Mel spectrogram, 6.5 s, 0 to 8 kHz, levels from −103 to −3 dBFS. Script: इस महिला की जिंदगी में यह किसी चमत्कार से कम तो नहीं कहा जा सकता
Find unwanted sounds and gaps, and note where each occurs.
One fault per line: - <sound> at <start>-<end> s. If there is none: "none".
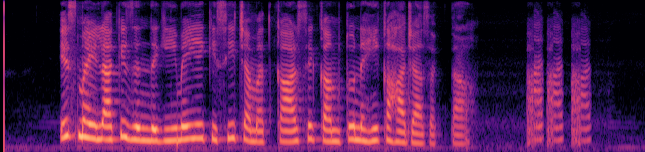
- laugh at 5.3-5.9 s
